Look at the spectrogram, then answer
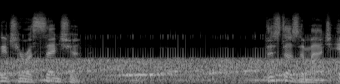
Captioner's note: mysterious sounds vibrating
